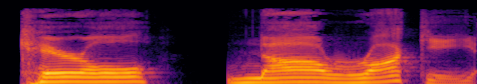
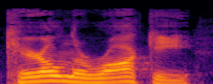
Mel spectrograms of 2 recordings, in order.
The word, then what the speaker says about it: Karol Nawrocki: On to Poland, where they have elected the first openly pro-crypto president, Karol Nawrocki, I think is how you pronounce it, Karol Nawrocki, amid global crypto shift.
